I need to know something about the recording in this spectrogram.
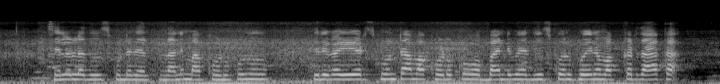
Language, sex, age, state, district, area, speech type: Telugu, female, 60+, Telangana, Peddapalli, rural, spontaneous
